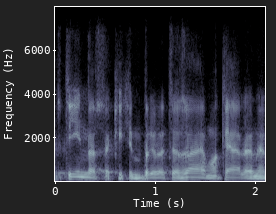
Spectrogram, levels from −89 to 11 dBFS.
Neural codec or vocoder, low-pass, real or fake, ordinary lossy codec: codec, 16 kHz, 1 kbps, X-Codec, HuBERT features, trained on general audio; 7.2 kHz; fake; Opus, 32 kbps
